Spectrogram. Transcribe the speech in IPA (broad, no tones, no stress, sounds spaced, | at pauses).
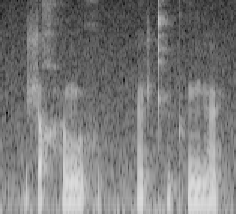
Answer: ʃ ə χ h ə ŋʷ ɨ xʷ | ɛ̃ ʃ kʰ i pʰ ĩ ɡ ɛ̃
